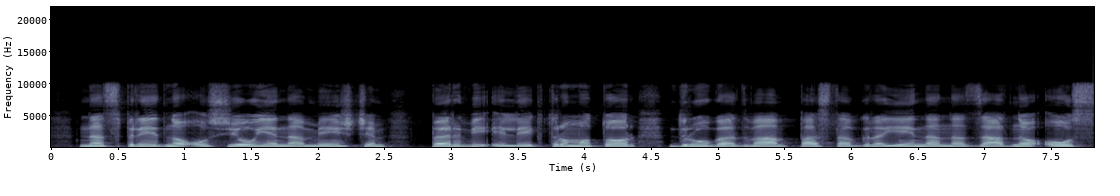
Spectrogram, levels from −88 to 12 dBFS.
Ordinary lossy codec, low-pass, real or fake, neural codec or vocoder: none; 9.9 kHz; real; none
